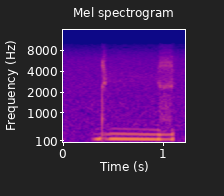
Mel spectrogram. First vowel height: high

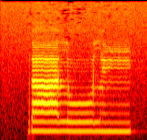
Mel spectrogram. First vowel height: low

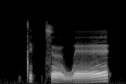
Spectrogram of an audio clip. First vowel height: high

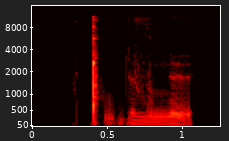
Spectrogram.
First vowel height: high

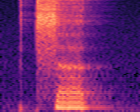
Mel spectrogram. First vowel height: low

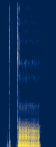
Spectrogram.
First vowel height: mid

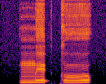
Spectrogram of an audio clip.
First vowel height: mid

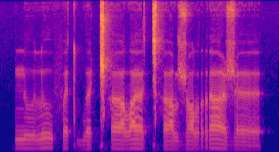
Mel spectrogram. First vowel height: high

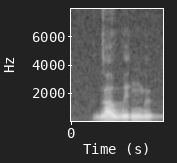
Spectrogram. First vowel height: low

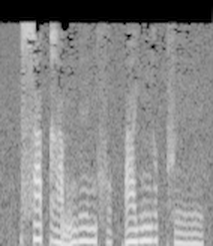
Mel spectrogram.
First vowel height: low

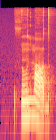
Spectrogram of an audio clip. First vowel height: high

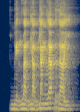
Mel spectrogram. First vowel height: mid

